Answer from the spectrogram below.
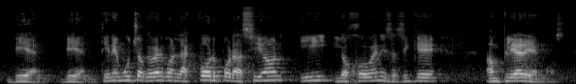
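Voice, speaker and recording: A man's voice: on the high side, animated, a little slow, gravelly. A man co-hosting a live-streamed podcast, greeting viewers and running a word-association game. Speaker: podcast co-host.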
